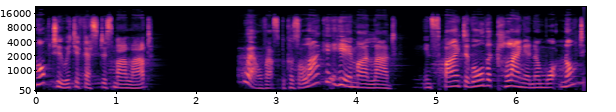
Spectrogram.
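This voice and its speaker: Elder fire goddess, video game character, folksy, sassy, teasing, very animated intonation. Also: female voice, mid-range voice. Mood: wry, chummy.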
